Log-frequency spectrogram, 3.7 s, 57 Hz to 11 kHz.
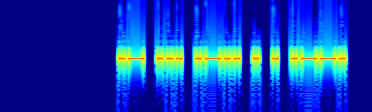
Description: Morse code, heard as a keyed tone, about 25 wpm, 700 Hz. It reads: ASLEEP
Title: Six Letter Words - 25wpm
